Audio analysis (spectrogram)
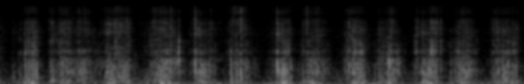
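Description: Fingertips run along and scratch the pin bristles of a bamboo paddle hairbrush held upright. Soft, dry scratching strokes repeat in a loose, uneven rhythm, each a short rustly burst with a dull low-mid body and little high end.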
